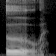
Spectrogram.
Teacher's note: It just shifted all the way to the back of your tongue. You literally just went from a front vowel to a back vowel.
